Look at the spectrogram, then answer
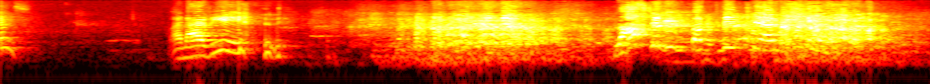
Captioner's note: Shri Mataji burts into laughter; laughter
